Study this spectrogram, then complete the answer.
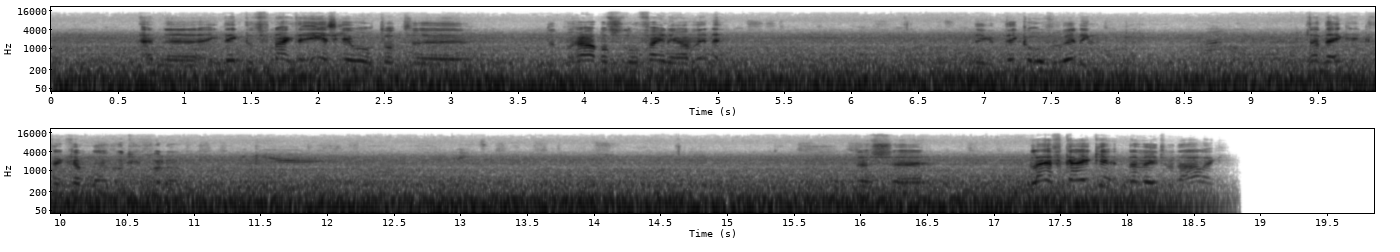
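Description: A car engine hums steadily with road rumble.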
